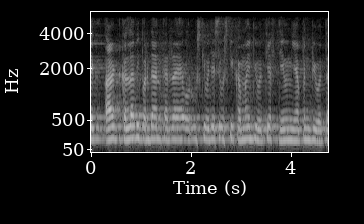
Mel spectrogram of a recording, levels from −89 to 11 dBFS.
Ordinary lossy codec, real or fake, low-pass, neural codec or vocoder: none; real; 5.4 kHz; none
